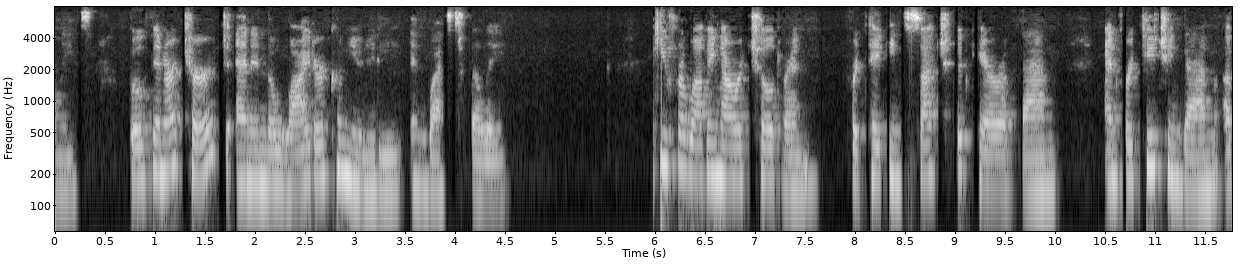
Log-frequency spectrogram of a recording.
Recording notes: Our Zoom-streamed service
